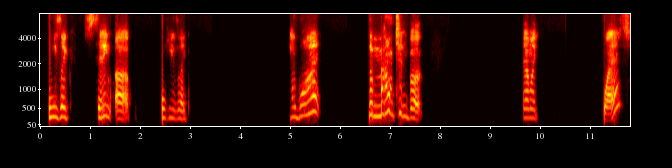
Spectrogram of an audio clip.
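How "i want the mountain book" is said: put-on child crying in full tears, hyperventilating, sobbing. Retelling what a boy said to him, imitating a boy in full tears. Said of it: "He's like in full tears".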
